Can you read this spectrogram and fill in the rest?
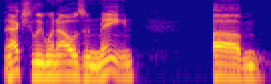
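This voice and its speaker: A pastor and worship leader in casual podcast conversation, animated and restarting his sentences often, peppered with "you know". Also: mid-range voice, normal speed, dry recording, studio quality.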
